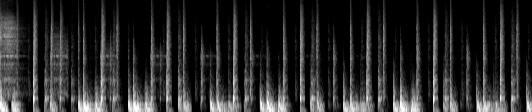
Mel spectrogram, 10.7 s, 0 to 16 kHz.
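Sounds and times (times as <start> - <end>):
abstract electro funk breakbeat: 0.0 - 10.3.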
